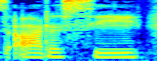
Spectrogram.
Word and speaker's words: Oddisee: That was Washington, D.C.'s Odyssey. – Odyssey is spelled O-D-D-I-S-E-E.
